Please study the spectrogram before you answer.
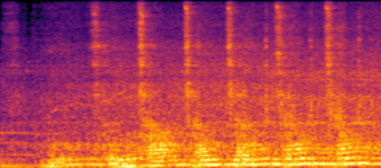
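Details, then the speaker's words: Maruti Gypsy just restarted, air filter not yet fitted, throttle blips: deep steady exhaust note rising and falling smoothly, no knocks or rattles; normal revving. "Exhaust की आवाज़ मस्त आ रही है भैया, है नहीं भैया?"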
